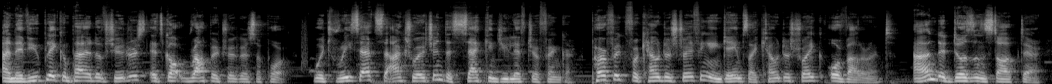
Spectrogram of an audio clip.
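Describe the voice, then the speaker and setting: Young guy hyping budget tech in a scripted review, slangy and upbeat, soft music underneath. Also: a little high. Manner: upbeat, casual gamer slang. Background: faint background music.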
